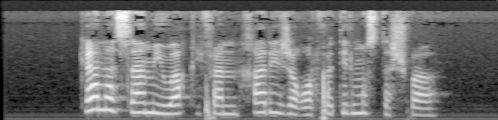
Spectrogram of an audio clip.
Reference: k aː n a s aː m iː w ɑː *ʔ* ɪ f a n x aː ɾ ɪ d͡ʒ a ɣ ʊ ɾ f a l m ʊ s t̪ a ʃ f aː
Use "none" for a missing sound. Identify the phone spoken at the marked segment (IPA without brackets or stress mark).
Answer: q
